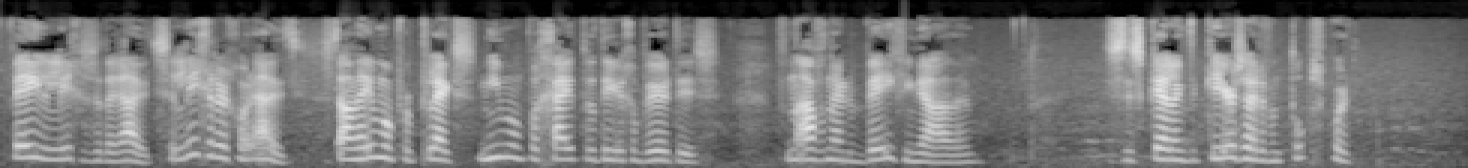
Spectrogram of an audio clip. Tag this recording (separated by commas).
Speech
